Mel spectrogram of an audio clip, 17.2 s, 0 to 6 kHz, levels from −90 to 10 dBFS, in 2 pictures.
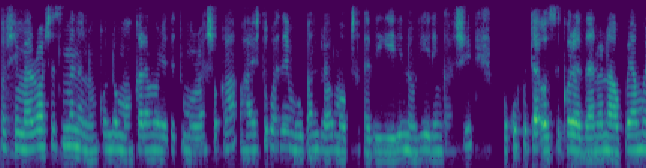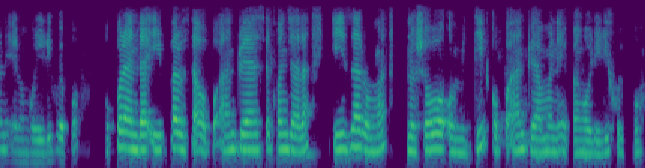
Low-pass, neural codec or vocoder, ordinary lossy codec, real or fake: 5.4 kHz; none; MP3, 48 kbps; real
